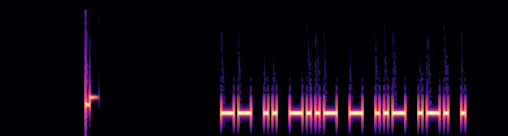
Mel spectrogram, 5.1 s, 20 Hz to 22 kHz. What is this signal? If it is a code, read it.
Morse code, heard as a keyed tone, about 28 wpm, 700 Hz. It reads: MIXTURE
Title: Seven Letter Words - 28wpm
